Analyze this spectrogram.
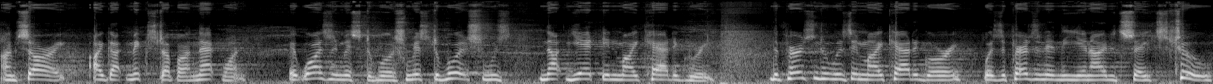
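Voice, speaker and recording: Fairly high in pitch, a woman with an American accent speaks at a moderate pace with fairly even intonation and long, frequent pauses. Noticeable background noise runs underneath. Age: 90s. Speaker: peace activist. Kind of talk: interview testimony. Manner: halting.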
